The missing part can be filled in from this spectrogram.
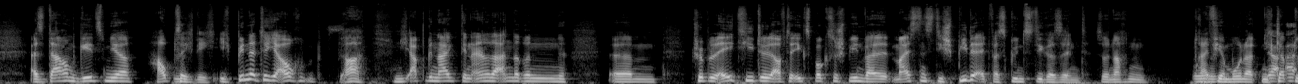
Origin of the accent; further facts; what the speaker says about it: Reutlingen, Baden-Württemberg, Germany; Und in Reutlinge, da wo ich herkomme, fast, nicht ganz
